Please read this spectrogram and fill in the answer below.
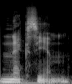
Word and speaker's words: NXIVM: NXIVM, pronounced Nexium, looked from the outside like a high-end self-help company with personal development courses that cost thousands of dollars per session.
